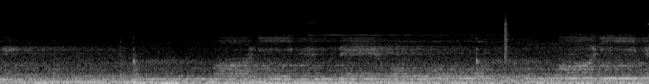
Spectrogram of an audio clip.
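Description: Steady low road rumble inside a moving Mercedes-Benz car, with a song's sung voice in held phrases heard over it, including a phrase near the end.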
